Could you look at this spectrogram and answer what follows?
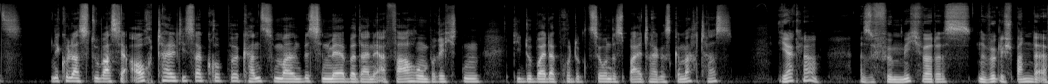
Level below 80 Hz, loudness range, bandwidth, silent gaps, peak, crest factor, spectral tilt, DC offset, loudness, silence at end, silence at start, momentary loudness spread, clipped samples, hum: -64 dBFS; 4 LU; 19.5 kHz; none; 0 dBFS; 20 dB; -4.5 dB/octave; under 0.1%; -19 LUFS; 0 s; 0 s; 9 LU; under 0.1%; none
